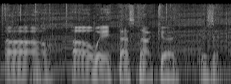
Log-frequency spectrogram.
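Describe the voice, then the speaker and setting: A man's voice: on the low side, moderate pace, music in the background, lightly acted. A man playing a nervous, clueless young gamer in an audio drama, hesitant and stammering. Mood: worried. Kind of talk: naturalistic audio drama acting.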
